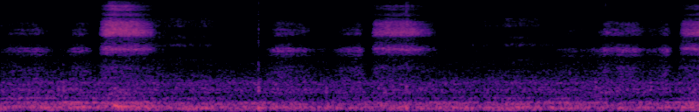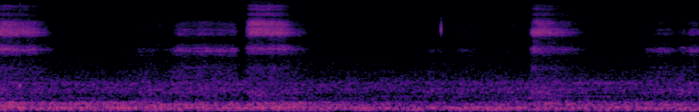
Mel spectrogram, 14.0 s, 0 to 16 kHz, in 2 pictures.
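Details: Dog snoring in sleep, captured with a Zoom H2N: a regular run of breathy, snorting exhalations every two to three seconds, each with a hissing wheeze, above a continuous low, rumbling breath.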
